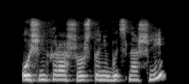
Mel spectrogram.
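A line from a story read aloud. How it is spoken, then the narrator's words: Plain. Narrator (Russian): спросил Пермитин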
